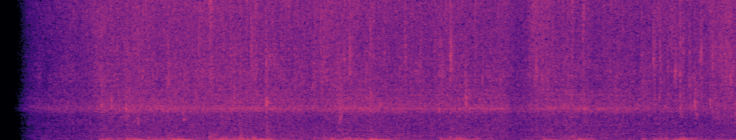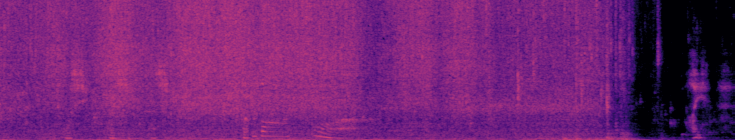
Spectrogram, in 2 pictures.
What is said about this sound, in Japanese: よし、シャンプーはこれくらいにして、お湯かけちゃうね。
